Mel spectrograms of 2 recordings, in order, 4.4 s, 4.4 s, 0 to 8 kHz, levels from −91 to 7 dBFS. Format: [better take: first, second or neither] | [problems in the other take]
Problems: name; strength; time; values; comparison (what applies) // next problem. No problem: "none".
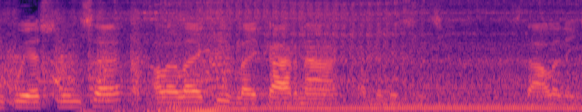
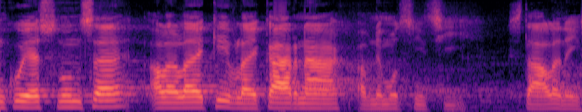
second | background sound (Idling / Engine starting); 3 dB below the speech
